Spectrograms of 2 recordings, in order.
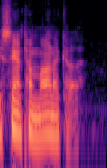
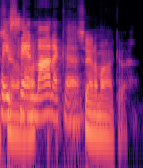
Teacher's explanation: we don't say Santa Monica we say Sant Monica Santa Monica we're actually losing the T together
